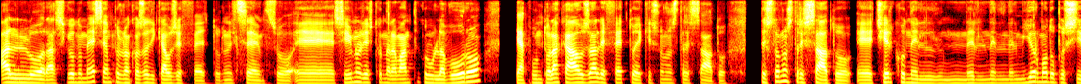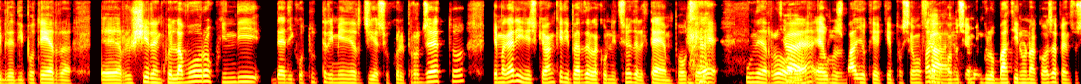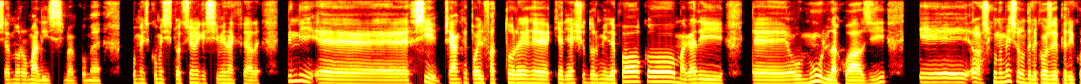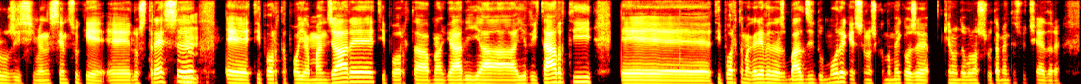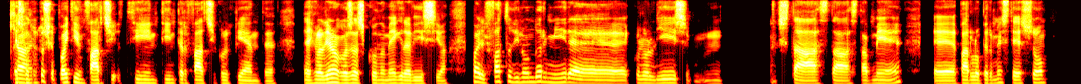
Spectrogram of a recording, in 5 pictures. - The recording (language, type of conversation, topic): Italian, podcast, Come superi il blocco creativo quando ti fermi, sai?
- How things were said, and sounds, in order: chuckle; "allora" said as "alloa"; other background noise; "quello" said as "quolo"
